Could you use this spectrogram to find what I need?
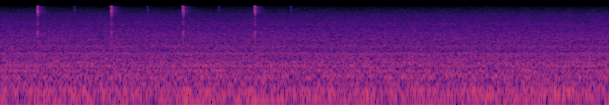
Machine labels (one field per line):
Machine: valve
